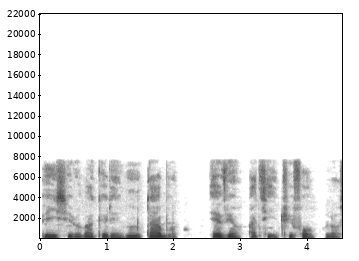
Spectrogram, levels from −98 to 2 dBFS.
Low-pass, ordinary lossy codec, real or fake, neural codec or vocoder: none; none; real; none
